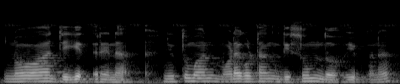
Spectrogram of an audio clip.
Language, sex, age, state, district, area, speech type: Santali, male, 18-30, West Bengal, Bankura, rural, spontaneous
